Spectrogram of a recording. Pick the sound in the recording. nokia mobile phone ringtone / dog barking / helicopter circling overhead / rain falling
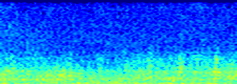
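helicopter circling overhead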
